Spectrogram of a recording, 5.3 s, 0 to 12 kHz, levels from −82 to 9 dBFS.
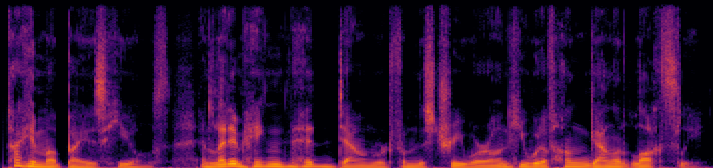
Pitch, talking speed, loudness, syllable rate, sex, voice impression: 115 Hz, 245 wpm, -18 LUFS, 5.1 syllables/s, male, very masculine, very adult-like, very middle-aged, relaxed, slightly weak, slightly dark, very soft, slightly muffled, fluent, cool, very intellectual, sincere, calm, mature, very friendly, very reassuring, unique, very elegant, slightly wild, sweet, slightly lively, very kind, modest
